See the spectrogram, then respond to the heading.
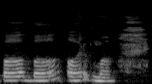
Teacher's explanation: अब चलिए place of articulations को देख लेते हैं, जैसे बाइलेबियल, दोनों लिप्स से जो साउंड बनता है उसको बाइलेबियल बोलते हैं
